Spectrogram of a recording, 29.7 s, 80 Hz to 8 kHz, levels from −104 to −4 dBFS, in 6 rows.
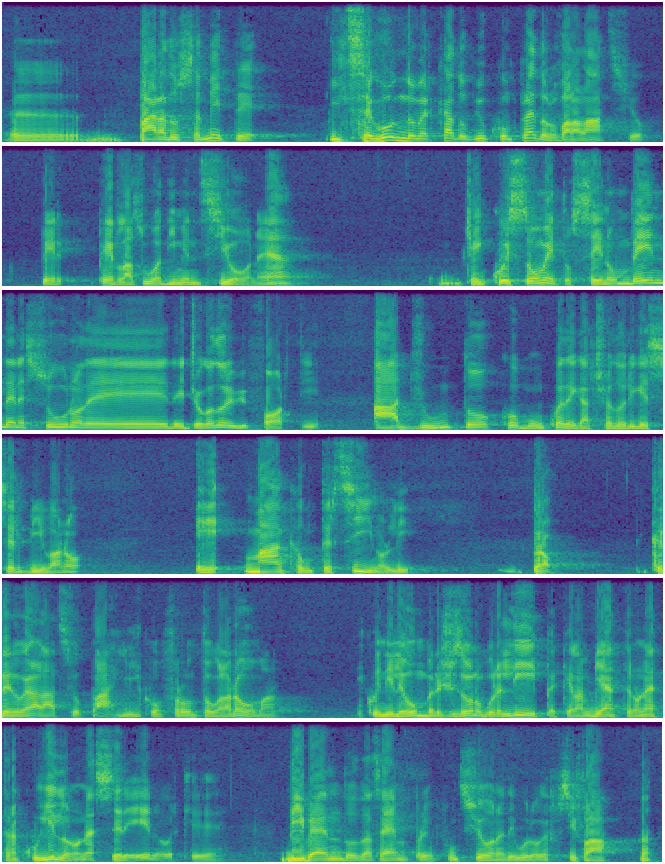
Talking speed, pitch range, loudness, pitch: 160 wpm, 95-125 Hz, -18 LUFS, 105 Hz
